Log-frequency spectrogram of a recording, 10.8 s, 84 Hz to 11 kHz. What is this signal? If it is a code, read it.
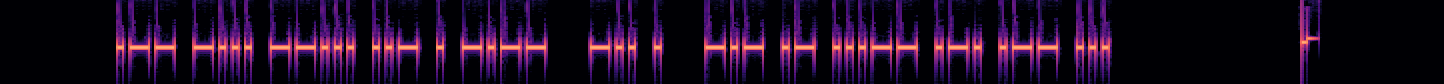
Morse code, heard as a keyed tone, about 25 wpm, 700 Hz. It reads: WB7UEY DE KA3RWS
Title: USA Callsign DE Callsign - 6 Characters - 25wpm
